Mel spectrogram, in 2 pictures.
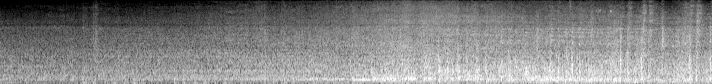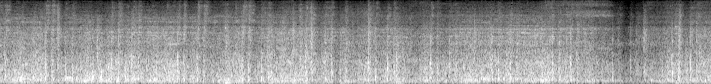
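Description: Electric-hauled container freight train approaching and running past close by. The sound grows over the first several seconds, then holds loud with the rumble and clickety-clack of the wagons' wheels over the rail joints as the container wagons go by.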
